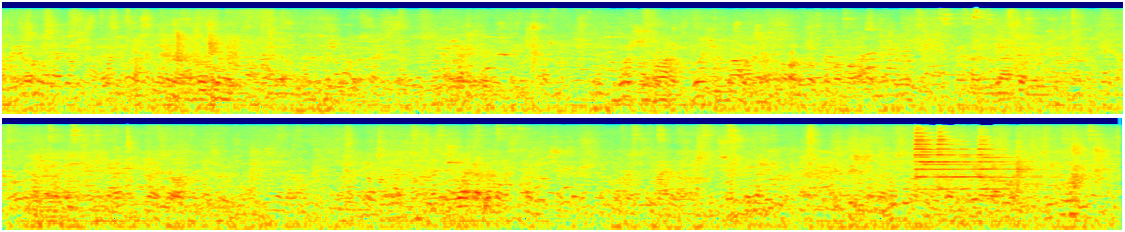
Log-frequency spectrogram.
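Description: A crowd of spectators chatters, with men's and boys' voices mixing.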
